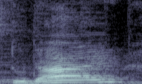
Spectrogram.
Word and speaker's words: TODIAY: So that's TODIAY, or I like to pronounce it as TODIAY. You know, like the show to die for.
